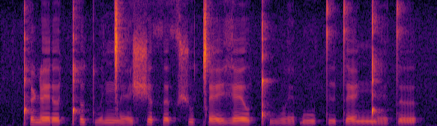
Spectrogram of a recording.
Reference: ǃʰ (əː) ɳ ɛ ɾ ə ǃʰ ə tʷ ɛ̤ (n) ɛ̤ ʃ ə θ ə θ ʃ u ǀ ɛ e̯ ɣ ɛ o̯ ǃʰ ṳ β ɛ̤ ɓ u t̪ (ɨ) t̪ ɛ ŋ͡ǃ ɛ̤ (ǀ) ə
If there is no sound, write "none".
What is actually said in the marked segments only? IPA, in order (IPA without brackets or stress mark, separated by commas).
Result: ə, ŋ͡ǀ, ɨ, t̪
